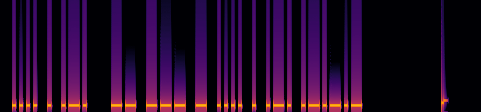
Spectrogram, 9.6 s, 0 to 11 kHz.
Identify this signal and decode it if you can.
Morse code, heard as a keyed tone, about 17 wpm, 700 Hz. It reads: HER MOTHER.
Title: Sentences from Top 1000 Words - Review Part 4 - 17wpm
